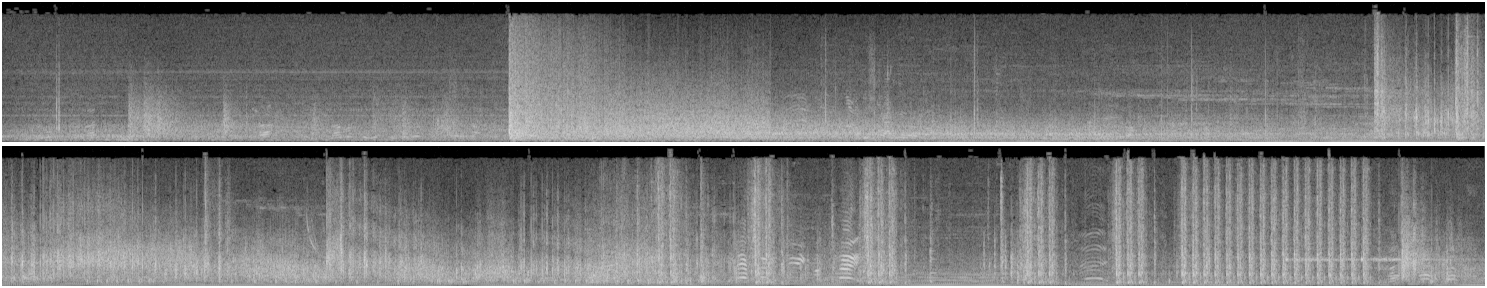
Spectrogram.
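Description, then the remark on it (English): Intense noise of a firefight in Afghanistan as British SAS and SBS special forces lead an attack and US Air Force personnel call in plane strikes. Rapid bursts of machine-gun fire, sharp gunshots and heavy booming artillery sound over a constant low rumble, growing denser and louder after the first few seconds. “They came up here on many occasions for a firefight, and the last time I was here was at dusk, and they had another fight and left.”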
